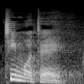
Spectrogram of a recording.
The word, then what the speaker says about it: Timothée: If you really want to call this young actor by his name, pronounce it the French way, Timothée.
